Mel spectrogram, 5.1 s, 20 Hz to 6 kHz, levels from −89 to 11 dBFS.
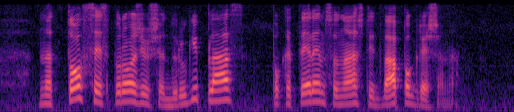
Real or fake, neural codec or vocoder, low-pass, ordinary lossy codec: real; none; 5.4 kHz; none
